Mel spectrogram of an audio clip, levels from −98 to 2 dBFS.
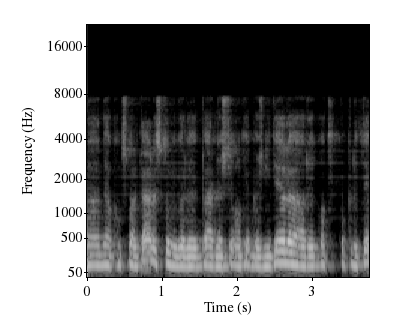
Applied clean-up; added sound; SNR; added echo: neural mask model DeepFilterNet 3.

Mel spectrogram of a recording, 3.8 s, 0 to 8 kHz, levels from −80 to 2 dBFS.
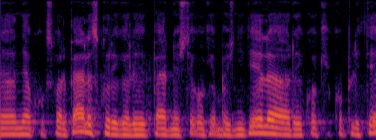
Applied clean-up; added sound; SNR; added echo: none; none; none; none.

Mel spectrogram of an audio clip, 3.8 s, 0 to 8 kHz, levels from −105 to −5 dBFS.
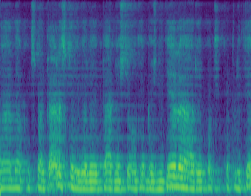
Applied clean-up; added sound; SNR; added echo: neural separator model SepFormer DNS4.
